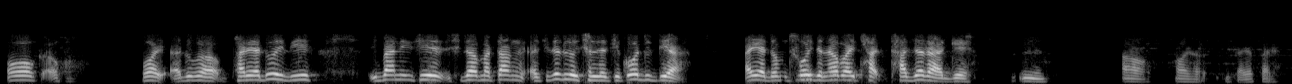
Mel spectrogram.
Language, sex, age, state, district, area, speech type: Manipuri, female, 60+, Manipur, Imphal East, rural, conversation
